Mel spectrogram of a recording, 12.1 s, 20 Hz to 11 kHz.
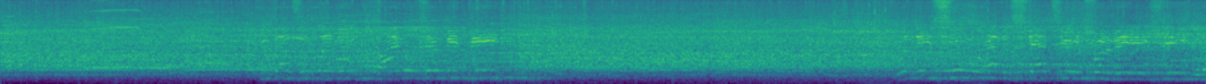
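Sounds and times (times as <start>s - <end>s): whoops and shouts: 0.0s - 3.0s
crowd cheering: 0.0s - 12.0s.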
